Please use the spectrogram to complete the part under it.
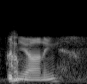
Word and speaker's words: Benani: Peter Benani is my guest, and I probably, because I'm not Italian, butchered your name, Peter, so I'll let You're pretty close, Benani.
